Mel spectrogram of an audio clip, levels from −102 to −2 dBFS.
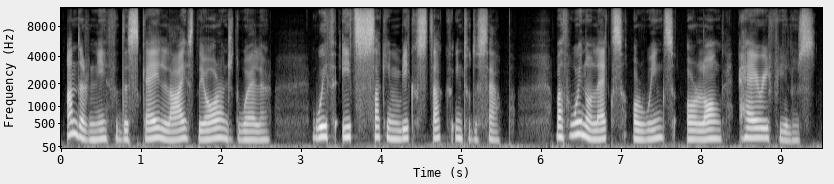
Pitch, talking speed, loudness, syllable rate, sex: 180 Hz, 160 wpm, -20 LUFS, 4.5 syllables/s, female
